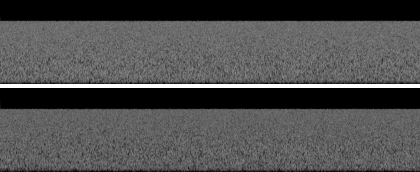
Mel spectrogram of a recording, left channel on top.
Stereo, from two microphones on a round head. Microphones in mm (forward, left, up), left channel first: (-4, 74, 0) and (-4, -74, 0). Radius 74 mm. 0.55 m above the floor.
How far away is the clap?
I don't hear a clap.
